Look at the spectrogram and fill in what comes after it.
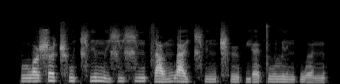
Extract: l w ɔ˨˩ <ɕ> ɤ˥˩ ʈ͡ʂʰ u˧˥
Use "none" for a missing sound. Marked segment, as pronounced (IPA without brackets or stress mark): ʂ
